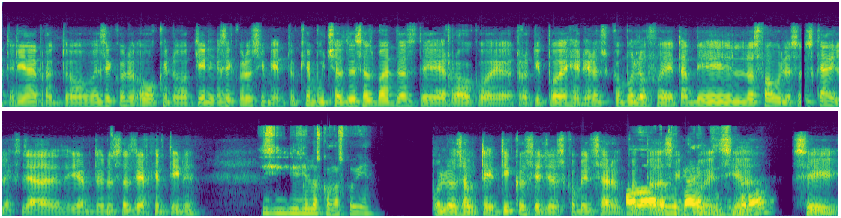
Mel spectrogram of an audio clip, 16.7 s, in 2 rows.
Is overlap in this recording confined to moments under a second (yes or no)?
no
